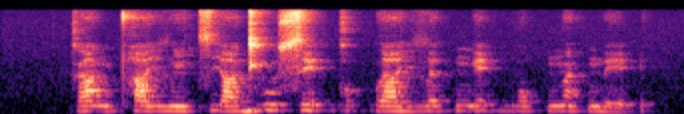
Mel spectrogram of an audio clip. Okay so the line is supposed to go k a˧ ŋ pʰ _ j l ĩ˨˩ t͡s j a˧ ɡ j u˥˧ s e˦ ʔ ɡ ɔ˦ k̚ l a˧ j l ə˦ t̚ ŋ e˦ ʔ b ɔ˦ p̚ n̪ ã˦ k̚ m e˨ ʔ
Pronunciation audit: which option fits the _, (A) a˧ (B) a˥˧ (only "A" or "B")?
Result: A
